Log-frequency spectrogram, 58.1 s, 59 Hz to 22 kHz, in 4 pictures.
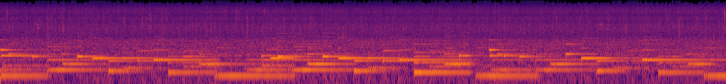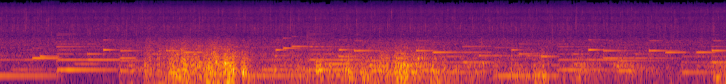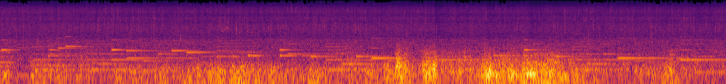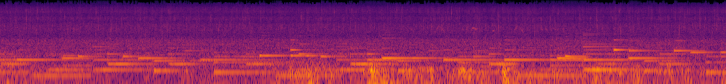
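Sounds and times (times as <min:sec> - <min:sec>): soft slow music: 0:00.0 - 0:58.0
steady rain: 0:00.0 - 0:58.0
rolling thunder: 0:16.8 - 0:27.4, 0:28.7 - 0:43.8, 0:49.5 - 0:57.4.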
